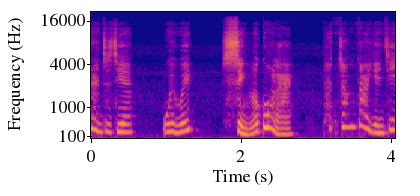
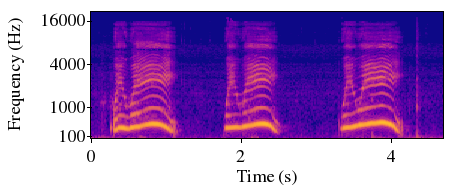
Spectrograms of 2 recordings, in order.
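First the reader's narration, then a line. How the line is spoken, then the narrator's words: Loud, muffled shout. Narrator (Chinese): 他在帽子下大声地喊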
